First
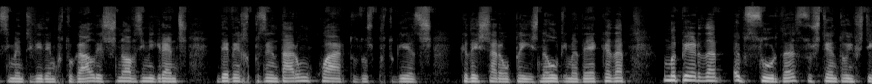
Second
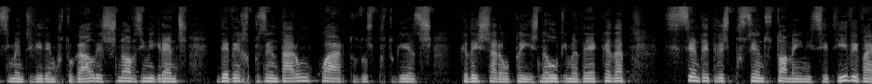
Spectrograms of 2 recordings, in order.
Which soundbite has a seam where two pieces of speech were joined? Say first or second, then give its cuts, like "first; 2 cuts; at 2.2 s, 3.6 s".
second; 1 cut; at 6.5 s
